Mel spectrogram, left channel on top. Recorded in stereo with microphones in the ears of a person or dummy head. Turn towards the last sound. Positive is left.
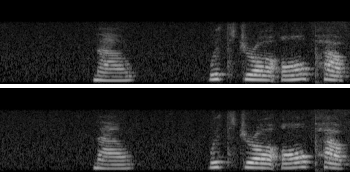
turn(degrees=-15)  # may be behind; listen again after turning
